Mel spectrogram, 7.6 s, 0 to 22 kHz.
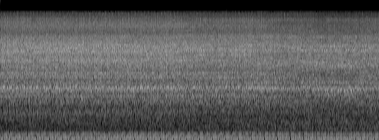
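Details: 1994 Chevy Camaro Z28 5.7L LT1 V8 after Optispark distributor replacement and coolant bleed: smooth, steady low rumble with even beat, no knocks, misses or rattles; idling cleanly.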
